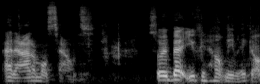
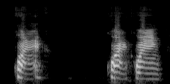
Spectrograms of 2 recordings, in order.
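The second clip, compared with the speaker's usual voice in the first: punchy quacks, a bit raised; duck quack; 4 semitones higher, 3 dB louder, slower than usual. Pretend. Answering what ducks say for children, playful quacking. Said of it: "What do they say?".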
